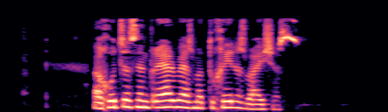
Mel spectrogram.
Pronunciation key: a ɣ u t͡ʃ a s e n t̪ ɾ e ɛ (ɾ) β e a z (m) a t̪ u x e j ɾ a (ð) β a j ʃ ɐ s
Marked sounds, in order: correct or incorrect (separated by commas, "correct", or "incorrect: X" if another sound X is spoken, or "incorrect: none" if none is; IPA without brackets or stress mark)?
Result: correct, correct, incorrect: z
